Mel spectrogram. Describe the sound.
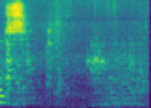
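A rolling chair's wheels rumble and scrape briefly across a hard floor, a low, muffled clatter heard fairly quietly, with faint voices in the background.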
